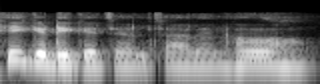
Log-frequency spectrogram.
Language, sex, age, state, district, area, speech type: Marathi, male, 18-30, Maharashtra, Jalna, urban, spontaneous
